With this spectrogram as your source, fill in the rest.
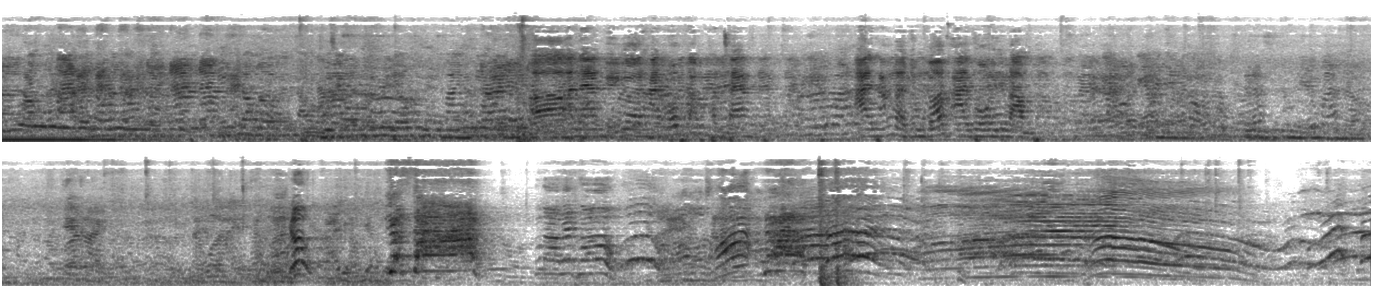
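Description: Several young men talk and call out.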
